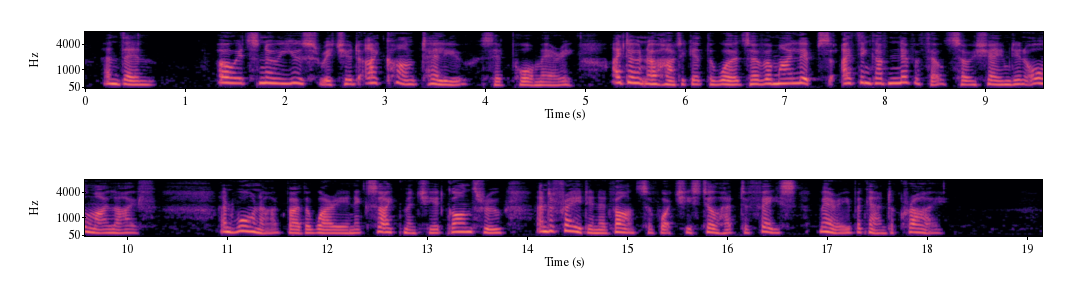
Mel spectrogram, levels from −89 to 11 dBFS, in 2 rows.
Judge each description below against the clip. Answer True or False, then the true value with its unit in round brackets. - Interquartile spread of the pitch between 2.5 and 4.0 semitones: False (4.6 semitones)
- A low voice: False (205 Hz)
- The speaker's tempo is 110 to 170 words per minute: False (195 wpm)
